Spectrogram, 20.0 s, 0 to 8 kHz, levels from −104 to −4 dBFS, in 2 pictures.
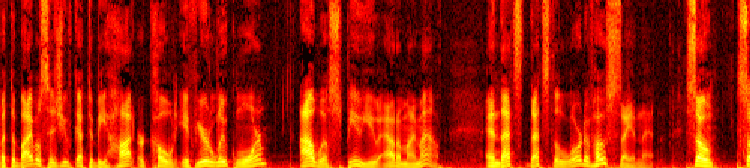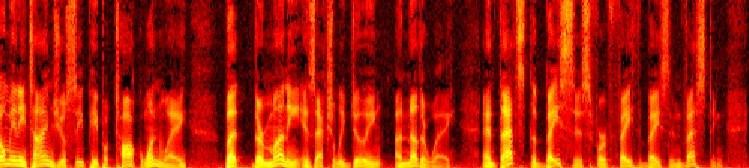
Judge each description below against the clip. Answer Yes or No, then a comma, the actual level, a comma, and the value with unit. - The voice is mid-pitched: No, low, 120 Hz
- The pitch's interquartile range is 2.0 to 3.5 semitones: No, wide, 5.6 semitones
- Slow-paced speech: No, average, 170 wpm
